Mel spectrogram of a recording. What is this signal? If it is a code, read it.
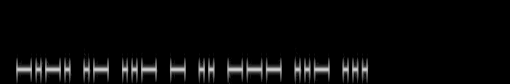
Morse code, heard as a keyed tone, about 25 wpm, 700 Hz. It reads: CAUTIOUS
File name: Eight Letter Words - 25wpm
